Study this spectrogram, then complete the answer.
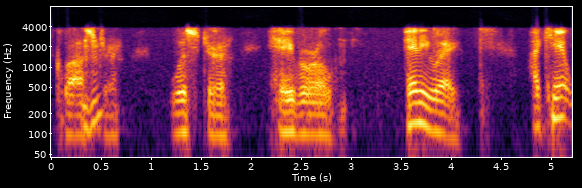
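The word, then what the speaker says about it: Gloucester: call it Worchester and gler glower it's gluster Wester haal anyway I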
